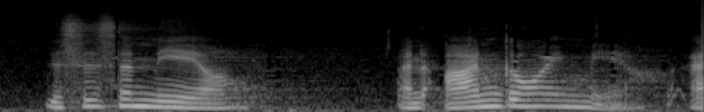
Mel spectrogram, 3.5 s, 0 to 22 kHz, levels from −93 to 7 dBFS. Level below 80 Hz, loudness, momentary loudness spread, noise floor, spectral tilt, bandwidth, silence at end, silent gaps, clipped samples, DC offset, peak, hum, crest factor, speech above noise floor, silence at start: -60 dBFS; -33 LUFS; 15 LU; -62 dBFS; -7 dB/octave; 10.5 kHz; 0 s; none; under 0.1%; under 0.1%; -16 dBFS; none; 18 dB; 29 dB; 0.25 s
